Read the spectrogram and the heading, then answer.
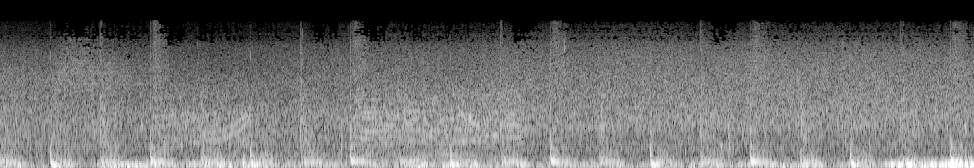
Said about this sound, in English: But here's a view from what it looks like from the top of the truck when you wake up in a rainstorm.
